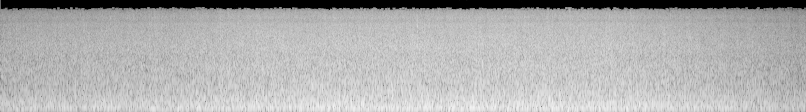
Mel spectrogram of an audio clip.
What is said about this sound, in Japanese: 見よ、前方の川を。昨日の豪雨で山の水源地は氾濫し、濁流とうとうと下流に集まり、猛声一挙に橋を破壊し、堂々と響きを上げる激流が木っ端みじんに橋桁を跳ね飛ばしていた。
